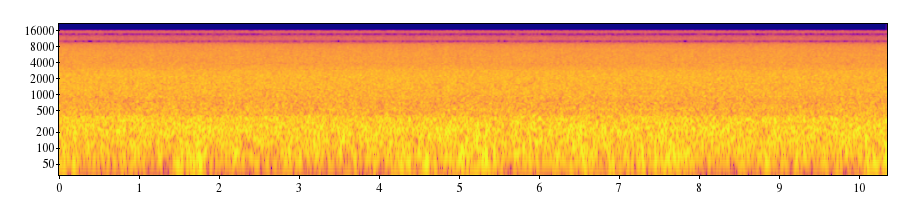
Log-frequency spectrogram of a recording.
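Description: Water spilling down a concrete weir face and splashing into the pool at its foot: a steady, even rush of falling water.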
